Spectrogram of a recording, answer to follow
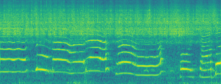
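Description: A maracá gourd rattle shaken steadily and continuously while a high voice sings a chant in long, held, gliding notes, as in an indigenous ritual song.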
